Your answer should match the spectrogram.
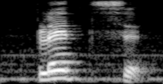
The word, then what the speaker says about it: Plätze: Ingat ya, A umlaut, A titik 2, A umlaut, titik 2 dibacanya E. Di Plätze.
